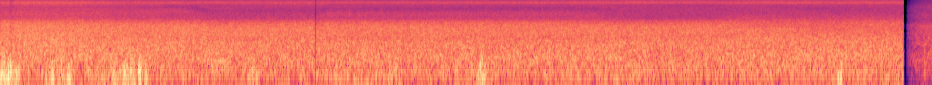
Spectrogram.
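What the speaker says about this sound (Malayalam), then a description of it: "വെള്ളത്തിൻ്റെ ഒച്ച ഉണ്ടോ?" Rushing water near Athirappilly waterfall roars as a steady, loud broadband wash that never lets up, thick with wind buffeting the microphone and breaking off abruptly at the end.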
